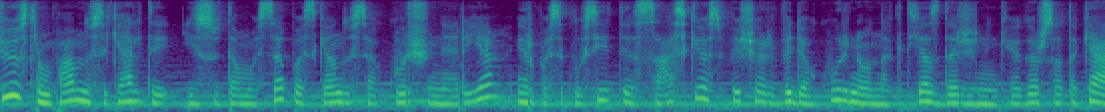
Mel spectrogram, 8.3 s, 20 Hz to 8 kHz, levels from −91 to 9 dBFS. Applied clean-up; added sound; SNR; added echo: none; none; none; none.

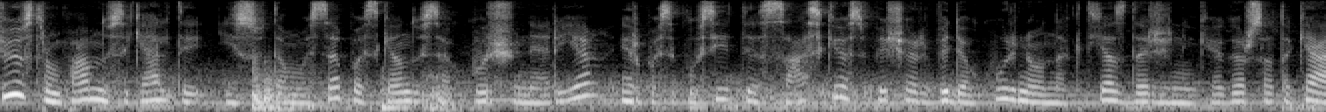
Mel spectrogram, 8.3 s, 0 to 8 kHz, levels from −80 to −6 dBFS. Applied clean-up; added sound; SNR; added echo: none; Thunder / Rain; 8 dB; none.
